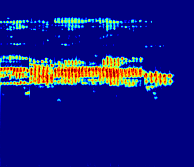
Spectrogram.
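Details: Two-barred crossbill song: a continuous, dense high trill of fast repeated notes lasting over three seconds, shifting slightly lower toward the end before stopping abruptly.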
